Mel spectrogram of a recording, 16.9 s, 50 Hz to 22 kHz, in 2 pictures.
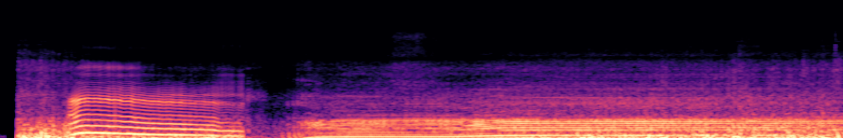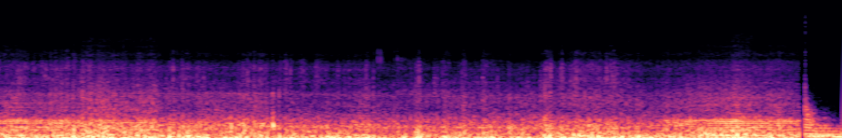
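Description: Honda Forza 125 scooter's single-cylinder engine pulling away from a standstill under full throttle. Its pitch climbs briefly and then holds nearly level as the automatic belt transmission keeps the revs up while the scooter gathers speed, with wind noise over it. The run is preceded by a falling tone lasting about two seconds.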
